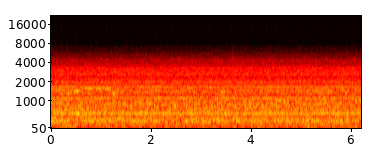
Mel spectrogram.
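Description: Buttons on a game controller click softly.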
